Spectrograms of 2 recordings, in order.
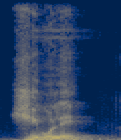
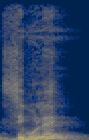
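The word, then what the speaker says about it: Shibboleth: Y si él respondía no, entonces les decían ahora: si puedes ahora, pues di Shibolé. Y si decían Sibolé, porque no podían pronunciarlo correctamente, entonces le echaban mano y le degollaban junto a los vados del Jardín.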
